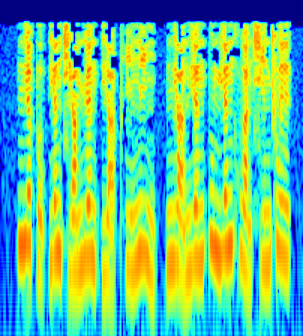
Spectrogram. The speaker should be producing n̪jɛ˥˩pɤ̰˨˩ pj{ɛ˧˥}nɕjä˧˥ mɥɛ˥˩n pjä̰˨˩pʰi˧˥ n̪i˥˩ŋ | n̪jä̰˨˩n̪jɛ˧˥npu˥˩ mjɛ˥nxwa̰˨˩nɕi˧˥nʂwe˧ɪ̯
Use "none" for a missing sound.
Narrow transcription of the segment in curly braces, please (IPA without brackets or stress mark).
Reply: ɛ˥˩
